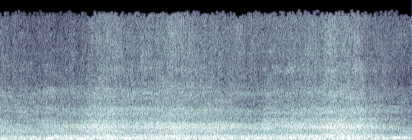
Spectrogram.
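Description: Handheld butane kitchen blowtorch burning with a steady jet-flame hiss as it flames food and lights candles.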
